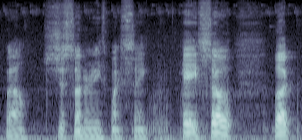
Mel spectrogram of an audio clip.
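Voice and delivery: ordinary delivery

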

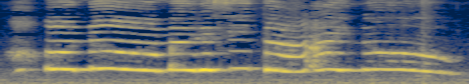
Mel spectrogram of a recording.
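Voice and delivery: very high, loud mock wail; acted dismay. Storyteller laments Sita's kidnapping, wailing in mock dismay. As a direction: cry out in hammed-up alarm. Laments Sita being carried off.

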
